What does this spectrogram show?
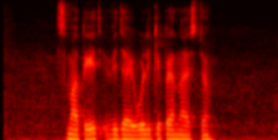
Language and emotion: Russian, neutral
